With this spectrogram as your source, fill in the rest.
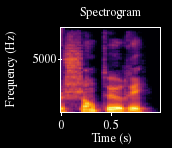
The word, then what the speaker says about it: chanterais: les terminaisons, donc je chanterais, d’accord ? Alors ici, le -AIS doit être assez ouvert, théoriquement, mais suivant les régions en France, on a tendance à le fermer un petit peu.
